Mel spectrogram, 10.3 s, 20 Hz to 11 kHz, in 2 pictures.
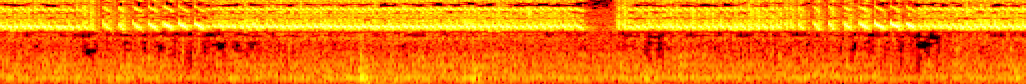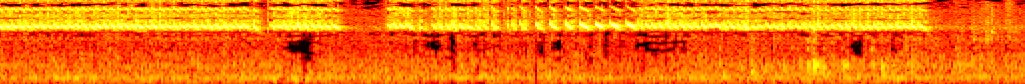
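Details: A captive male Emma field cricket (Teleogryllus emma) gives a continuous high, shrill courtship trill with pulsed bursts and short pauses, chasing a female who rejects him; recorded at midnight in early September 2011 in Japan.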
